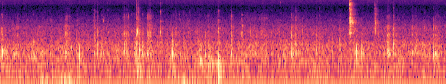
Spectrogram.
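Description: Faint close chewing of a mouthful of crunchy hard-shell taco, with scattered small crunches and one sharp click about seven seconds in.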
